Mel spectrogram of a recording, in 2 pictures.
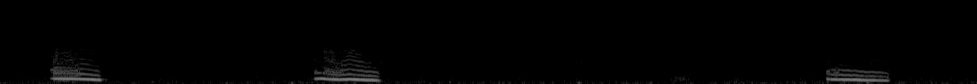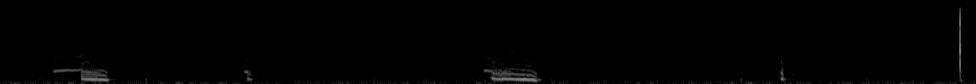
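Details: Pet cat sleeping and snoring at a gently cute volume: low rasping snore bursts roughly every two to three seconds, each short and even, with quiet room background between breaths.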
